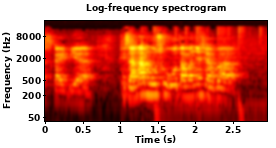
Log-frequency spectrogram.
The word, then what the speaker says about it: Skypiea: Ada yang baca Skypiea, ada yang bacanya Skypiea. Kalau aku sih lebih enak Skypiea.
